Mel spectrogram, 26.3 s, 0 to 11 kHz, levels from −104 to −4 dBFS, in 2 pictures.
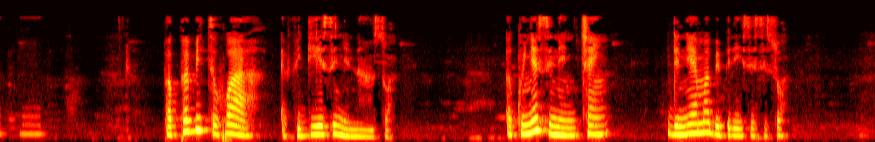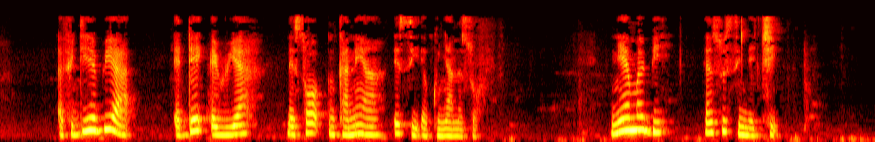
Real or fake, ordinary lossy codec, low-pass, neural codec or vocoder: real; MP3, 32 kbps; 7.2 kHz; none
